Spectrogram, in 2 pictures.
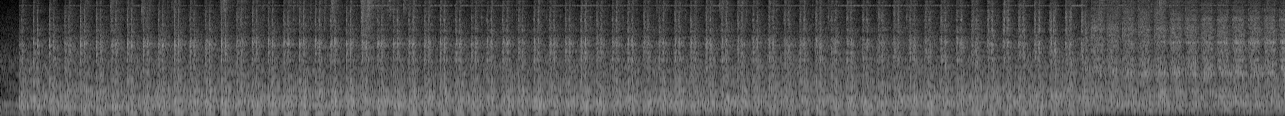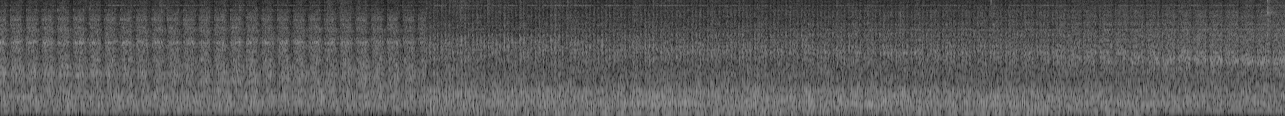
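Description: A Monarch lathe machines a steel tool holder for a vertical shaper, giving a loud, steady mechanical drone with a shifting cutting tone that changes character partway through; no one speaks.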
